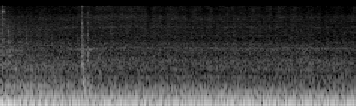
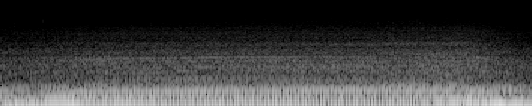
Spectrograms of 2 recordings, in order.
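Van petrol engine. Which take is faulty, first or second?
second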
